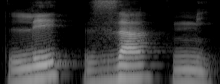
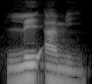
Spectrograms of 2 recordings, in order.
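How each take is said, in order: First: A z sound links les to amis. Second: No z sound links les to amis. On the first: The speaker calls it right. "Suddenly the S sound create a Z like this" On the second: The speaker calls it wrong. "not les amis"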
